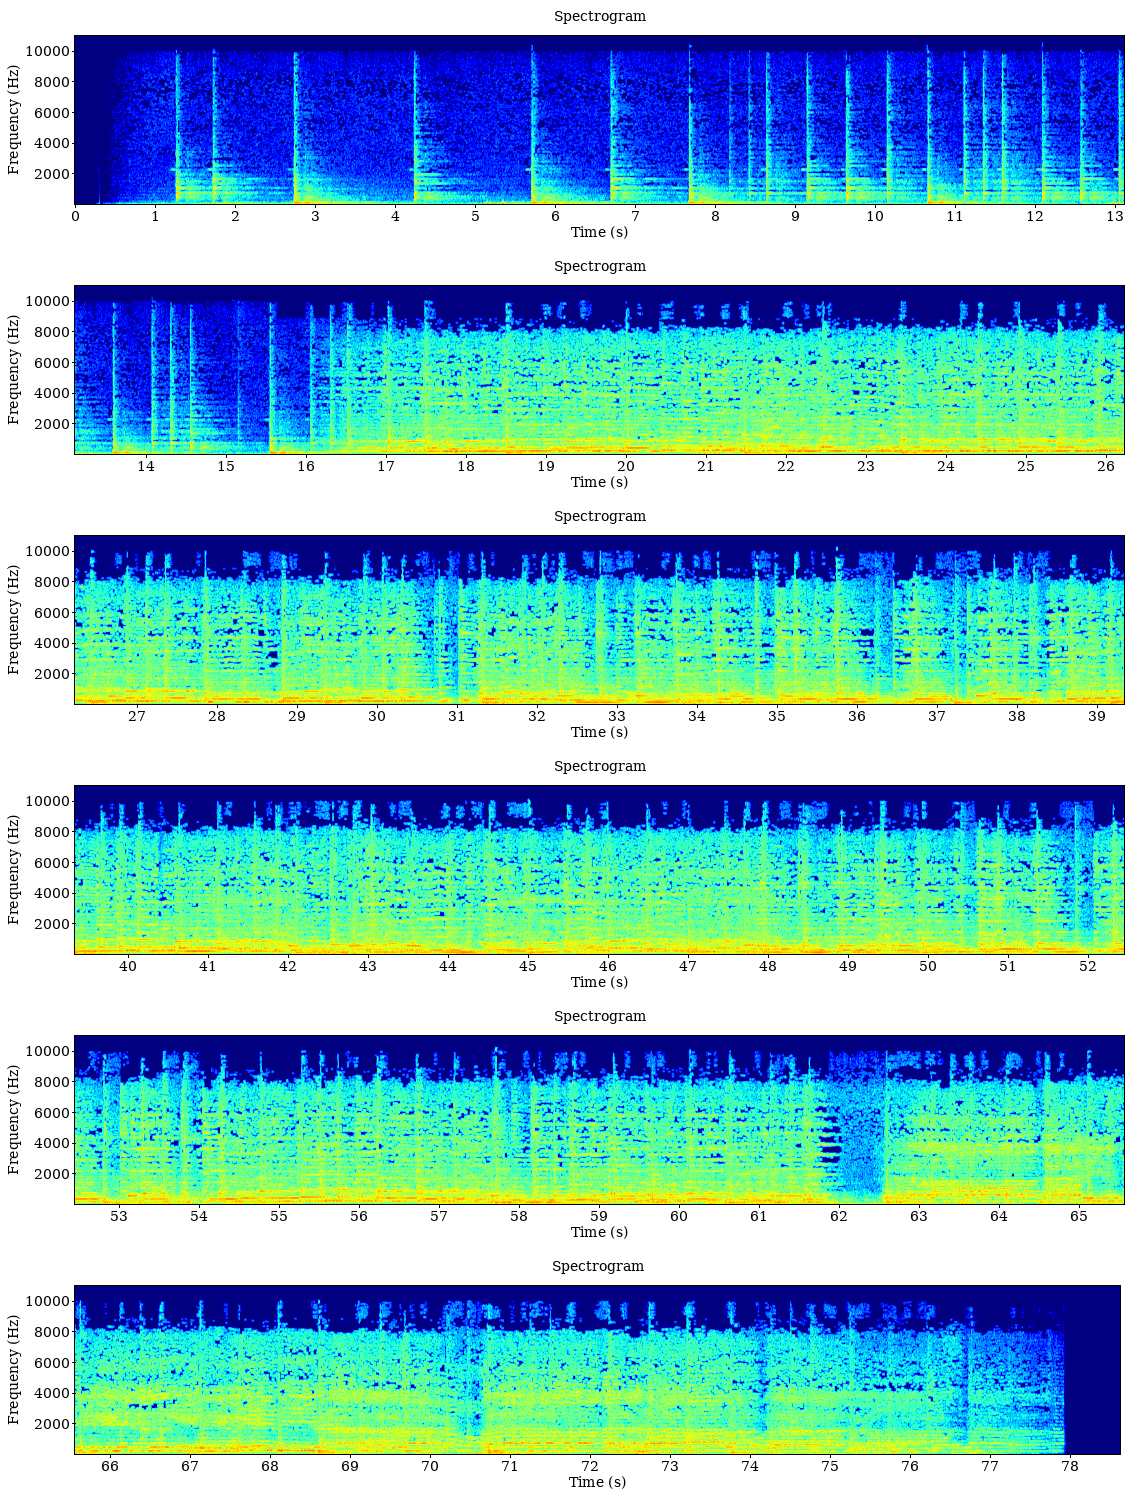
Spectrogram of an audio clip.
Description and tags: Btayhí muwassa (slow) rhythm with ornaments, applied to the San'a "Abshir bil Haná" of the mizan Btayhí of the nawba Rasd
